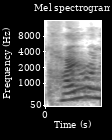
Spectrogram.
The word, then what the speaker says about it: Chiron: in in in Kyo Chiron is spelled with a CH sorry that's why I got confused so it spelled the CH not the K so Chiron is called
